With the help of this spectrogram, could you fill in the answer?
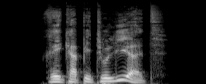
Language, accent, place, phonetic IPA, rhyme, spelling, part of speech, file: German, Germany, Berlin, [ʁekapituˈliːɐ̯t], -iːɐ̯t, rekapituliert, verb, De-rekapituliert.ogg
- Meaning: 1. past participle of rekapitulieren 2. inflection of rekapitulieren: third-person singular present 3. inflection of rekapitulieren: second-person plural present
